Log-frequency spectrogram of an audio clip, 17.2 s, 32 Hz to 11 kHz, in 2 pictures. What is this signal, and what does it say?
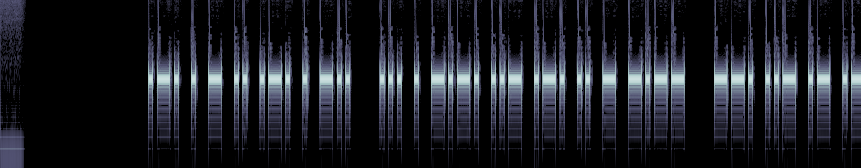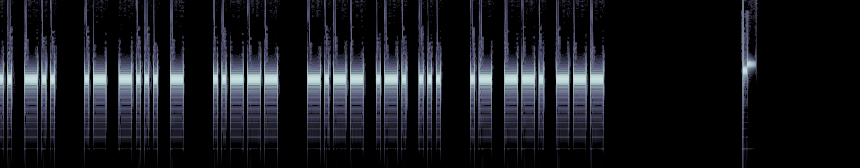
Morse code, heard as a keyed tone, about 28 wpm, 700 Hz. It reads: RETIRED SECURITY GUARD ABT 2 YRS AGO
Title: Practice QSO - Exchange 3 - More Info - 28wpm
